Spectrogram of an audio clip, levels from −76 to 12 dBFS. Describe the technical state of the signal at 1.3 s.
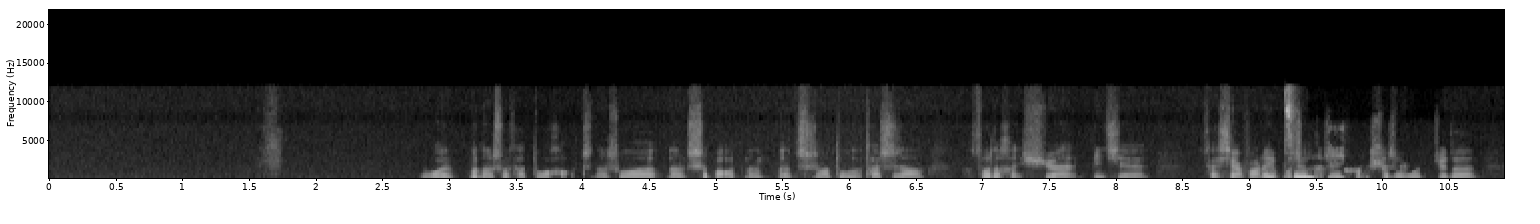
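At 1.3 s the speech signal is intact, with no audible fault at that moment.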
